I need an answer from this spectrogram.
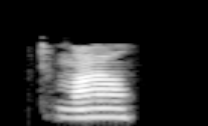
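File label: police department Dispatch, scanner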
